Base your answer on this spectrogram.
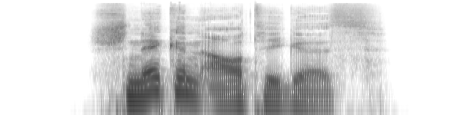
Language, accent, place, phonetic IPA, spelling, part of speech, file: German, Germany, Berlin, [ˈʃnɛkn̩ˌʔaːɐ̯tɪɡəs], schneckenartiges, adjective, De-schneckenartiges.ogg
- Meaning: strong/mixed nominative/accusative neuter singular of schneckenartig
